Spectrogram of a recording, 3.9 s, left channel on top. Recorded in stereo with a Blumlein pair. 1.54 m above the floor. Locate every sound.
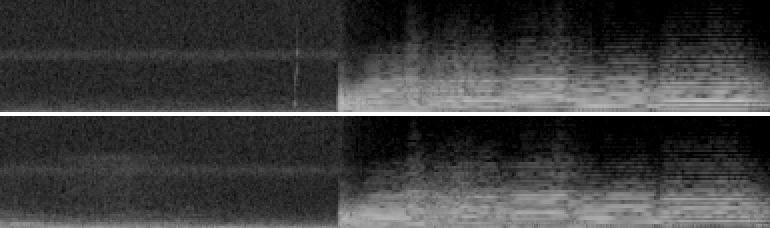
1.7 s a trumpet: 65° left, 0.7 m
